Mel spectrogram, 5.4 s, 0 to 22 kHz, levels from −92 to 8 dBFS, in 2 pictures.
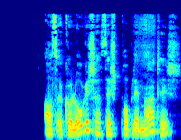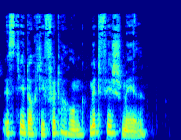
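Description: No technical faults can be heard anywhere in this speech recording.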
